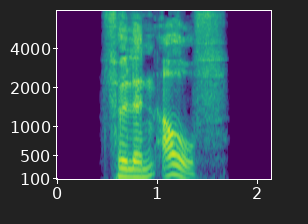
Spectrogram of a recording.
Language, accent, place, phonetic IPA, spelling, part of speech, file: German, Germany, Berlin, [ˌfʏlən ˈaʊ̯f], füllen auf, verb, De-füllen auf.ogg
- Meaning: inflection of auffüllen: 1. first/third-person plural present 2. first/third-person plural subjunctive I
